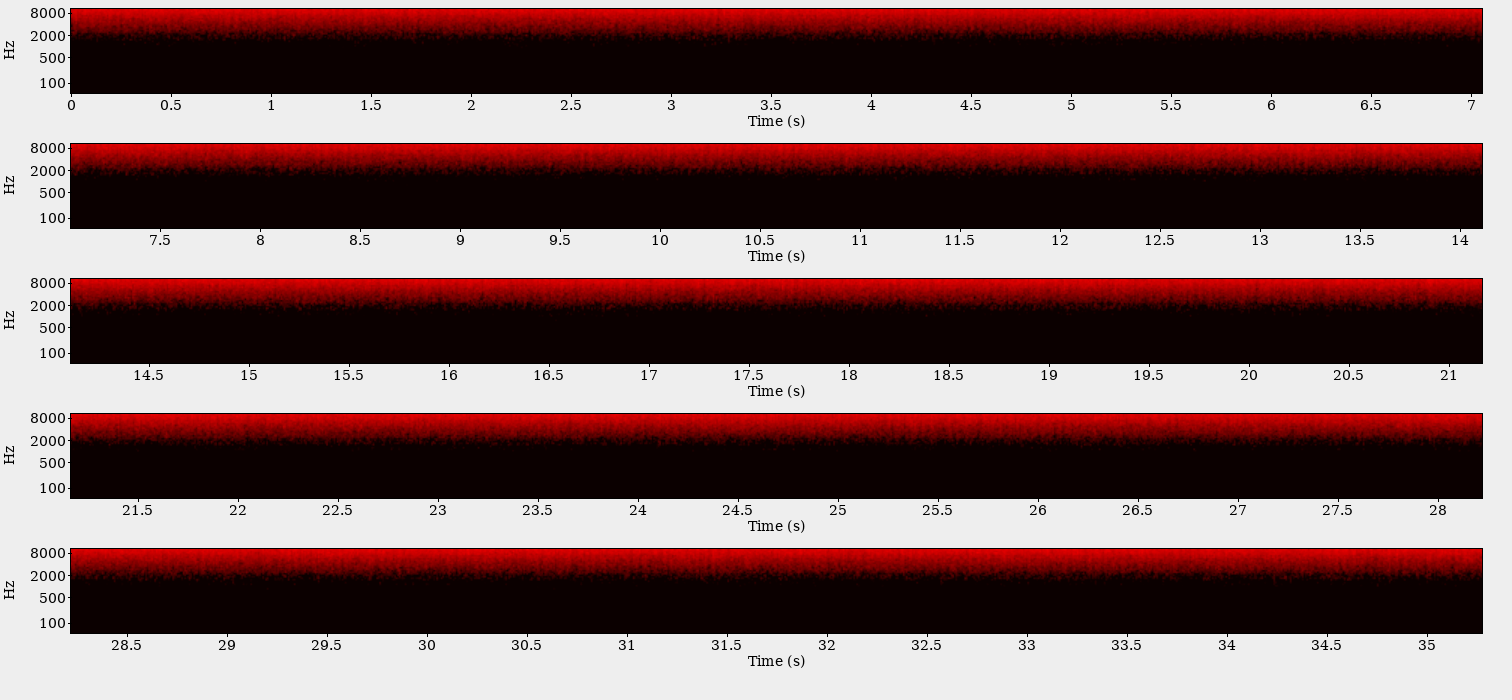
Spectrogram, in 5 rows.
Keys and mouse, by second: 0.9 click, 1.4 alt+click, 2.1 alt+middle click, 2.6 shift+click, 2.8 shift+click, 3.1 shift+right click, 4.7 alt+right click, 4.8 alt+right click, 5.7 ctrl+click, 5.8 ctrl+click, 6.1 ctrl+click, 8.6 click, 9.0 alt+right click, 9.4 alt+click, 9.7 alt+right click, 10.1 right click, 11.2 click, 11.7 shift+click, 12.0 shift+right click, 13.2 shift+right click, 13.9 right click, 14.2 alt+middle click, 15.1 click, 15.5 shift+click, 16.7 g, 17.3 alt+click, 18.8 click, 19.4 shift+click, 20.5 g, 21.4 click, 21.5 click, 21.8 shift+click, 23.0 g, 23.8 alt+click, 25.5 alt+right click, 26.0 alt+click, 26.3 right click, 26.8 click, 27.3 alt+click, 28.5 ctrl+shift+h, 29.1 alt+click, 30.1 alt+middle click, 30.6 alt+click, 30.8 alt+click, 31.3 alt+right click, 31.8 alt+click, 32.7 alt+click, 33.0 right click, 34.9 click.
